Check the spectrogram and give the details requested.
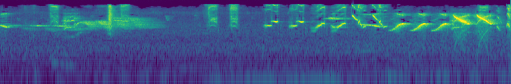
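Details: Double-collared seedeater (Coleiro) males in a song dispute over a female, with Tui Tui Zel, Sil Sil and Mateiro song types: a quickening run of high, sharply rising slurred notes building after two seconds, over earlier hiss and low rumble.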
